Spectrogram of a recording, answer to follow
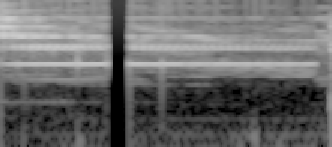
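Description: A puja hand bell ringing steadily, with one clear tone and many higher overtones. The sound cuts out completely for a moment about three-quarters of a second in.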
